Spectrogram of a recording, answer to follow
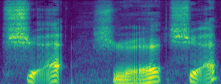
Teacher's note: So the snow, when we say 雪, we go down and then up. It's a third tone.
